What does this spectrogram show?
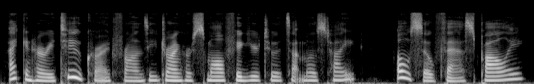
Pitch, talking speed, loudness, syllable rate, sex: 195 Hz, 200 wpm, -16 LUFS, 5.3 syllables/s, female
